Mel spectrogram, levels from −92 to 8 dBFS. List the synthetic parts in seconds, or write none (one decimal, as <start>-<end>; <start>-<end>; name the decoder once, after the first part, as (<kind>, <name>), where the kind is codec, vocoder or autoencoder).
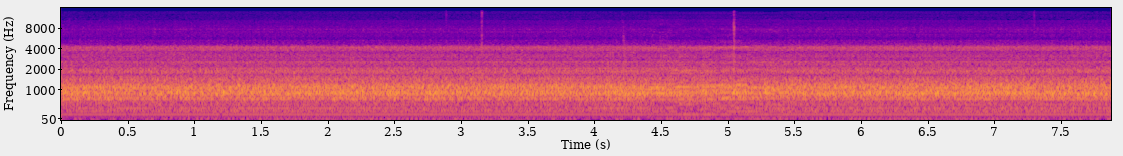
4.4-5.4 (codec, SNAC)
